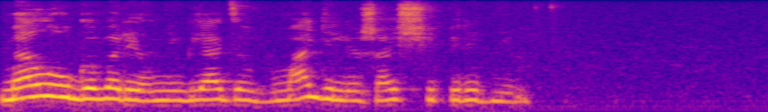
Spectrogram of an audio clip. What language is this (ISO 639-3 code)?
rus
